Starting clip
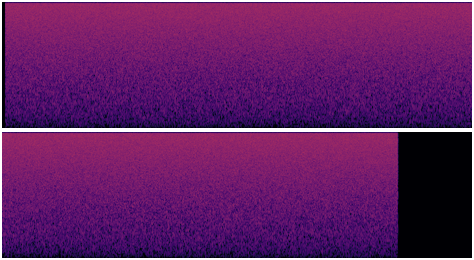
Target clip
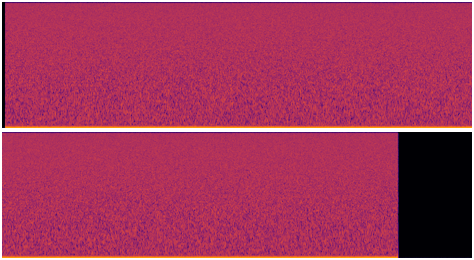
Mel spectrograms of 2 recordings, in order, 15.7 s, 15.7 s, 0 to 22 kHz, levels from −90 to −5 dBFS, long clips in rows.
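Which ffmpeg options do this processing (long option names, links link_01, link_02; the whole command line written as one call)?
ffmpeg -i in.wav -af "aeval=exprs='abs(val(0))':channel_layout=same,aeval=exprs='0.0891*(cos(1*acos(clip(val(0)/0.0891,-1,1)))-cos(1*PI/2))+0.0447*(cos(8*acos(clip(val(0)/0.0891,-1,1)))-cos(8*PI/2))':channel_layout=same,volume=7.5dB" out.wav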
